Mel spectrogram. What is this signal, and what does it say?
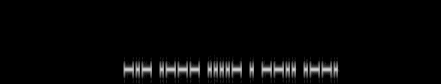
Morse code, heard as a keyed tone, about 40 wpm, 700 Hz. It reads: KJ4EZP
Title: USA Call Signs - 6 Characters - 3x Character Spacing - 40wpm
